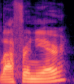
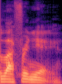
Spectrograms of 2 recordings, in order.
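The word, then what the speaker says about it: Lafrenière: let's just pick one now is it la ferraniere or la ferniere which one do you want to do if you want to pick one yes let's pick it right this isn't like i'm not saying this for the show somebody somebody told us on our discord series yeah i think it was lafreniere okay so are you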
